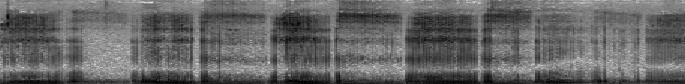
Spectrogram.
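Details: Domestic cat purring at close range, deep continuous vibrating rumble alternating between inhale and exhale roughly every one to two seconds, a short quiet break marking each breath change.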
